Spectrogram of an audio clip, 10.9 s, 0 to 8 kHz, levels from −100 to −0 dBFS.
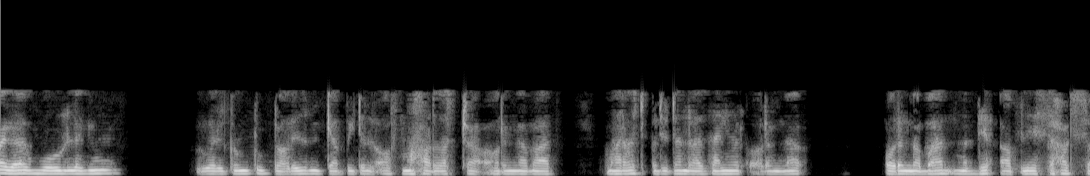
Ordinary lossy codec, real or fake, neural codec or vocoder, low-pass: AAC, 16 kbps; fake; codec, 16 kHz, 2 kbps, FreqCodec, larger model; 7.2 kHz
